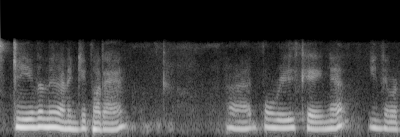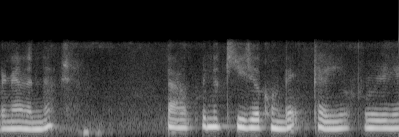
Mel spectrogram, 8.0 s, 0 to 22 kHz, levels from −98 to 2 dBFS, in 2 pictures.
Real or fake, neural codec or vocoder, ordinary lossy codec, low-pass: fake; codec, 16 kHz, 0.5 kbps, FunCodec, trained on Chinese and English, 25 frames a second; Opus, 16 kbps; 7.2 kHz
